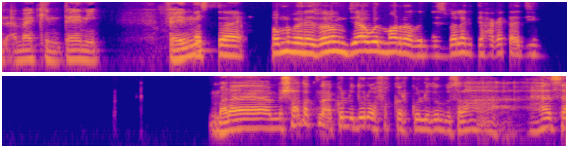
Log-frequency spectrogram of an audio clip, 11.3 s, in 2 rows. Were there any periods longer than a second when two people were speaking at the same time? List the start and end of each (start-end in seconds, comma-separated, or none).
none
